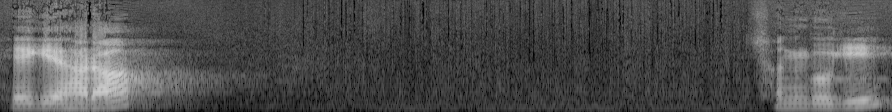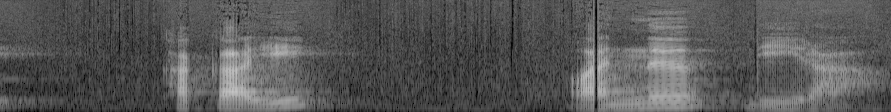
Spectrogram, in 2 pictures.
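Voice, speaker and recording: A man's voice: high voice, pushed and bright. A male pastor giving a teaching sermon in a church, emphatic, asking questions and answering them himself, heard in an echoey hall. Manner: emphatic, drills the congregation, asks and answers himself. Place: church sanctuary.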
